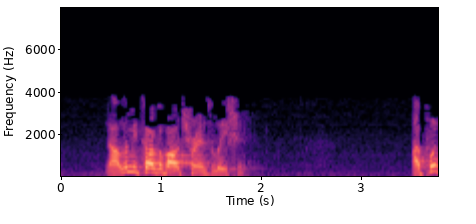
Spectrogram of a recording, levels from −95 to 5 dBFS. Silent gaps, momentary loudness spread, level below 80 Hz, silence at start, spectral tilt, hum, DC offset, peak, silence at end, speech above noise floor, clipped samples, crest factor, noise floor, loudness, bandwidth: none; 16 LU; -66 dBFS; 0.45 s; -11.5 dB/octave; none; under 0.1%; -4 dBFS; 0 s; 47 dB; under 0.1%; 18 dB; -67 dBFS; -20 LUFS; 3.9 kHz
